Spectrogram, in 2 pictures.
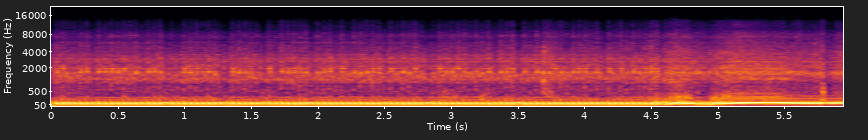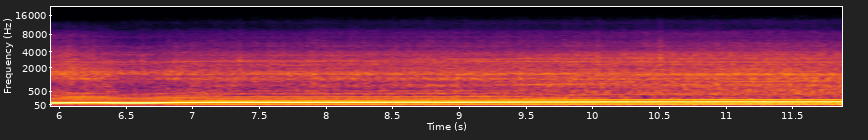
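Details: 2009 Polaris RZR 800 S: steady low engine drone with loose irregular clatter about three a second as revs rise, from the rear end; owner suspects differential, pinion nut or CV joints/axles, unconfirmed.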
